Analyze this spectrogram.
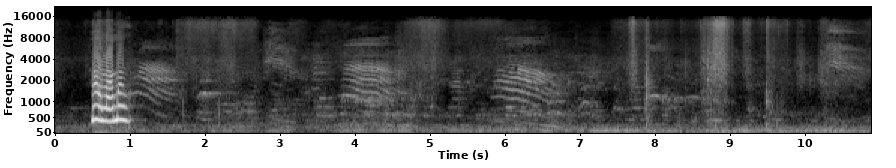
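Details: Pet cats indoors during play with a woman: one loud, clear, tonal meow, slightly wavering, lasting about half a second near the start, followed by steady Khmer speech and faint background sounds.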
